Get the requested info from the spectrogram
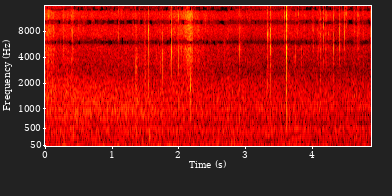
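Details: Crowded late swarm of honey bees packed into an old hive that had become honey-bound. A thick, continuous low hum is broken by scattered sharp clicks and taps from handling the hive.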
